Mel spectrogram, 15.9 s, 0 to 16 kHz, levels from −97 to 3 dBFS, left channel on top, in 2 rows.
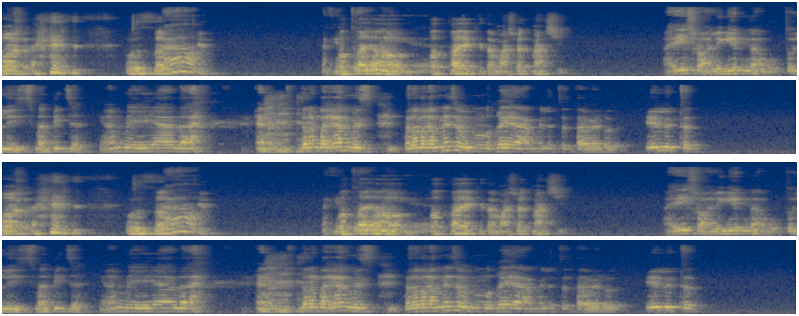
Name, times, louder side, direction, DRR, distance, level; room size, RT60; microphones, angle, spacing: voice 1, 0.0-1.7 3.3-4.0 4.3-5.6 10.5-11.0, left 1 dB, 60° left, 1.6 m, -21 dB
voice 2, 1.6-2.1 3.2-4.4 6.6-14.1 14.4-14.9, left 2 dB, 75° left, 2.2 m, -22 dB
6.2 x 5.7 x 5.2 m
head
